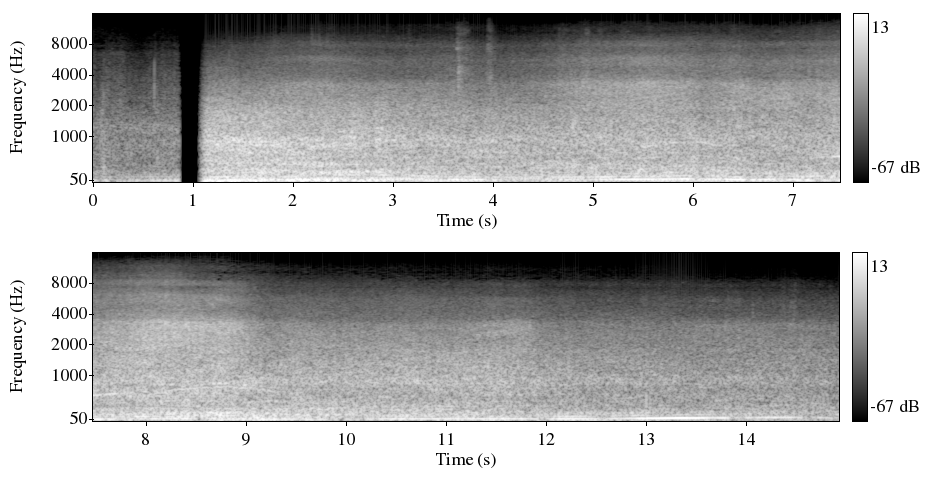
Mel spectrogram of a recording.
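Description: An SUV driving past on the street, loudest about eight seconds in, over steady road and traffic noise. The sound cuts out briefly about a second in.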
